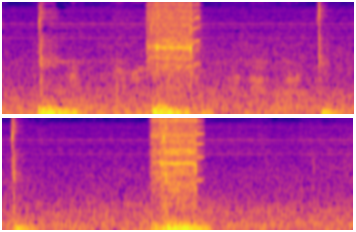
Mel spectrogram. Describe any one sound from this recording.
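A soft game menu whoosh sounds twice.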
